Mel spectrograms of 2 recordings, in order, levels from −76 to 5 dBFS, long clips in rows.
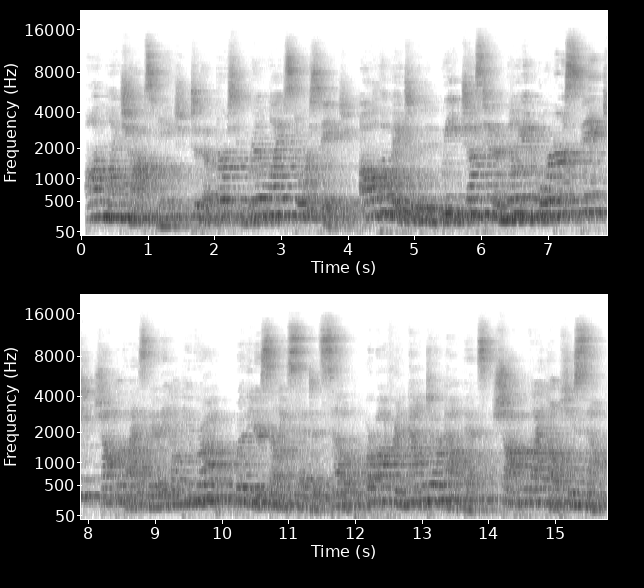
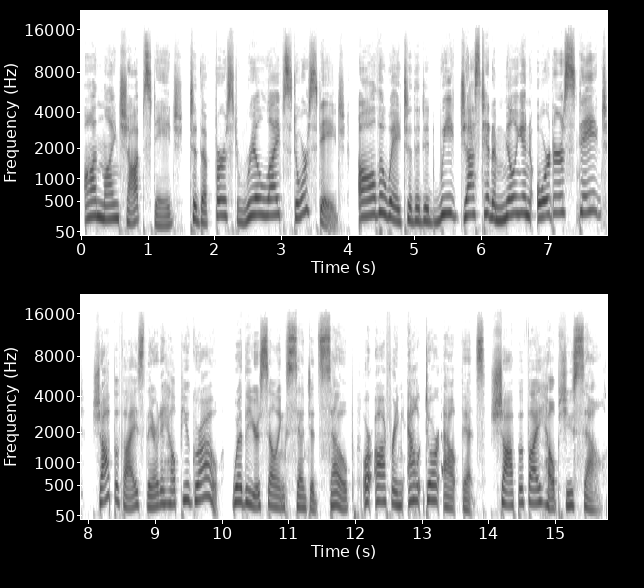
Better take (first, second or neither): second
